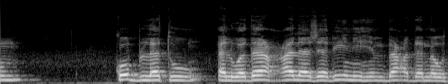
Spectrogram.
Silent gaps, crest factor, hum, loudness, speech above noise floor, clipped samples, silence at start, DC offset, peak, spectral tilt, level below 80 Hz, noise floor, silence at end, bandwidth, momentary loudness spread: none; 14 dB; none; -14 LUFS; 33 dB; under 0.1%; 0 s; under 0.1%; 0 dBFS; -8 dB/octave; -50 dBFS; -47 dBFS; 0 s; 9 kHz; 8 LU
